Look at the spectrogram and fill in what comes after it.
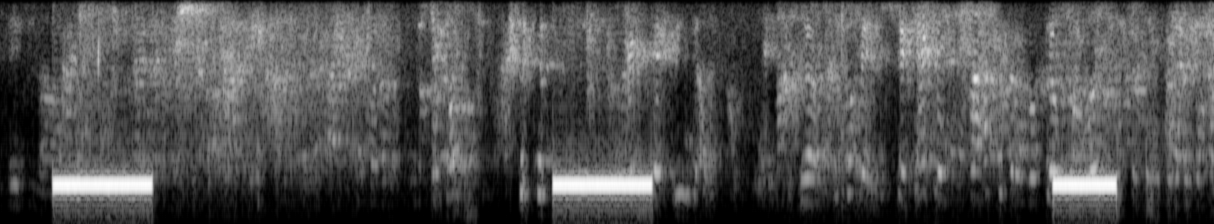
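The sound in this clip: Ringback tone on an outgoing telephone call: three steady, mid-pitched beeps, each about a second long and spaced roughly five seconds apart, with muffled voices and shuffling between them.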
